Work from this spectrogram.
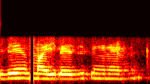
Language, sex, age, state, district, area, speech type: Malayalam, male, 18-30, Kerala, Malappuram, rural, conversation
